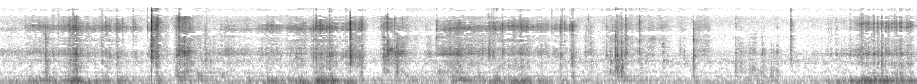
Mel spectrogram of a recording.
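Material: Soap.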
